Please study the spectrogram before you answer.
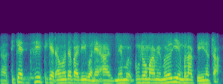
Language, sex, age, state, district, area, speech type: Manipuri, male, 30-45, Manipur, Imphal West, urban, conversation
